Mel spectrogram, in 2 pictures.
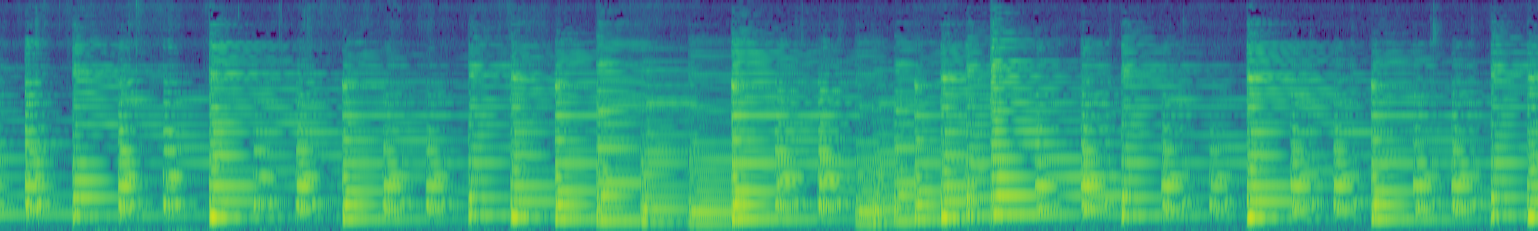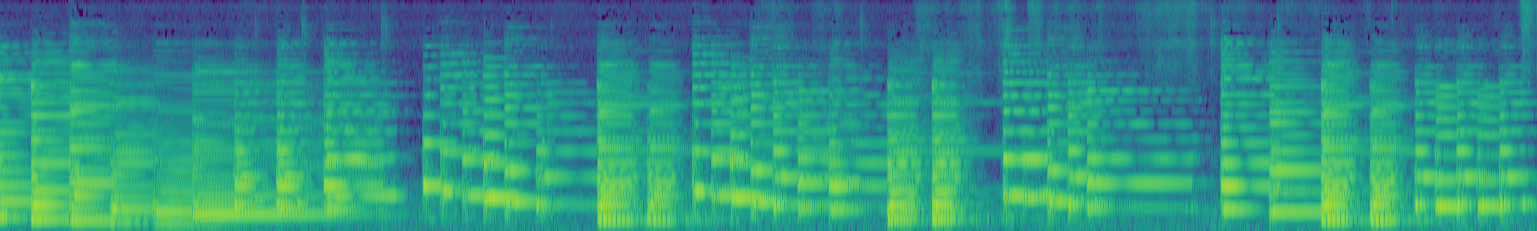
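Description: Upright acoustic piano played by a child: a recital piece in steady single notes, with lower notes sounding under a higher line, and a short break in the playing about twenty seconds in.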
